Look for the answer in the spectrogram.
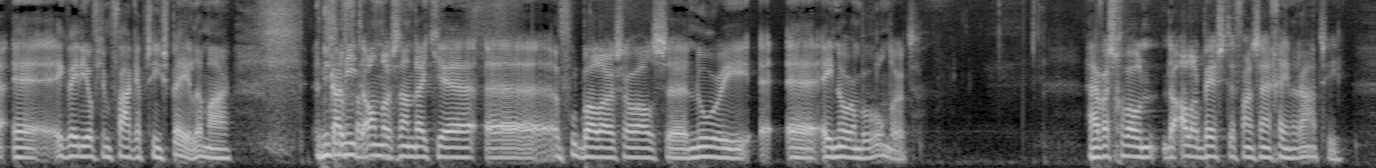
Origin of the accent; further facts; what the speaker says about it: Amsterdam, North Holland, Netherlands; Omdat hij woont misschien een kilometer van het huis af waar ik ben opgegroeid.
